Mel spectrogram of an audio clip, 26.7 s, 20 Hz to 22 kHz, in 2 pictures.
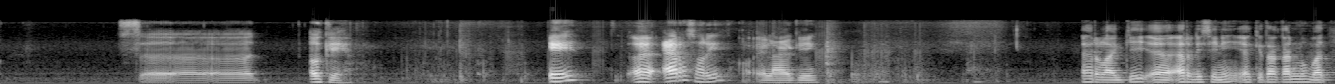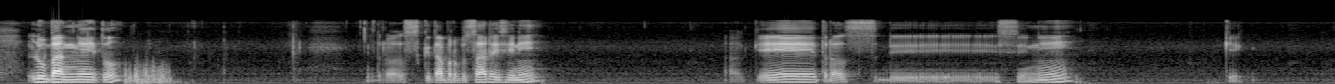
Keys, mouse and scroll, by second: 13.2 middle click, 13.8 right click, 14.0 alt+shift+right click, 14.6 s, 15.0-15.6 scroll up 4, 15.3 right click, 15.6 right click, 15.8 alt+shift+right click, 16.0 alt+shift+right click, 16.4 KP_1, 17.0 s, 20.9 shift+middle click, 21.2 scroll, 21.5 shift+middle click, 21.5 scroll down 2, 22.1 middle click, 22.4 shift+middle click, 22.5 z, 23.0 middle click, 23.6-24.8 scroll down 12, 23.7 middle click, 23.9 Tab, 24.1 middle click, 24.8 middle click, 25.6 KP_1, 26.1 scroll up 6.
